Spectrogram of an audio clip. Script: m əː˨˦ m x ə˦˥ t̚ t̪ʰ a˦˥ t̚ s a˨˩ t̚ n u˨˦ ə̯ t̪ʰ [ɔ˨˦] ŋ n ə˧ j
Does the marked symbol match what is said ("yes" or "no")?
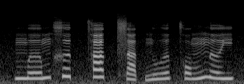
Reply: yes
